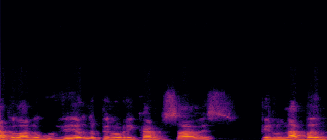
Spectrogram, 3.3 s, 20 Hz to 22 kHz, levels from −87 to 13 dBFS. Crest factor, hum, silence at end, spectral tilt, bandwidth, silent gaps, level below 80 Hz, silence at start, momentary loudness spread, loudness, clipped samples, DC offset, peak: 16 dB; none; 0 s; -8 dB/octave; 7.8 kHz; none; -60 dBFS; 0 s; 7 LU; -22 LUFS; under 0.1%; under 0.1%; -4 dBFS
